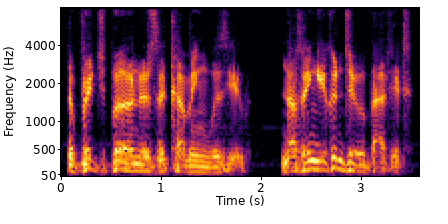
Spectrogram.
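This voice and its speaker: A man's voice: on the low side, lively intonation, fairly quick, gravelly, bright, forceful tone, breathy edge, dry recording, soft background music, heavily acted. A man voicing a stubborn, scrappy army sapper in a fantasy audiobook, blunt, insistent and impassioned.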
